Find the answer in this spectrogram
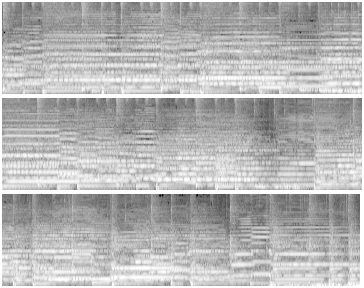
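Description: Saxophone ensemble of soprano, alto, tenor and baritone saxophones playing a melody in harmony over a steady beat.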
